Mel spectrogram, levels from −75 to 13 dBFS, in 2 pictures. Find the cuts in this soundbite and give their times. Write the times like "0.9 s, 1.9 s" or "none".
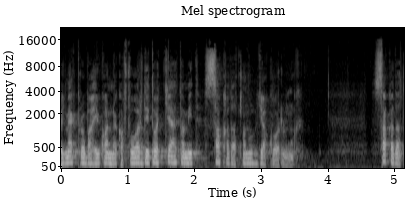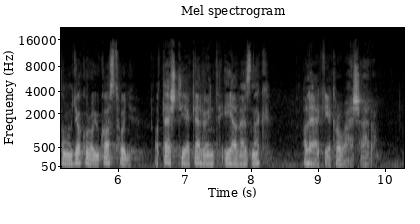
none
